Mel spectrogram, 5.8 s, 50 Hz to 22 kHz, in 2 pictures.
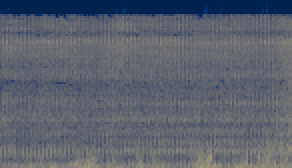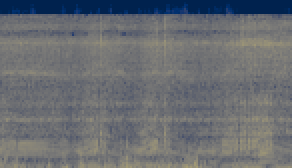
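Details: Aprilia SR50 two-stroke test frame, after fixing a loose flywheel and bad fuel pump wiring: steady buzz rising cleanly with throttle blips, no knocking or rattling; normal running.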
